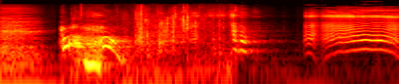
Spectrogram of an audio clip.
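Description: A loud sneeze bursts out with a voiced, breathy rush, then after a brief pause a warbling tone arcs up and back down to end.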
